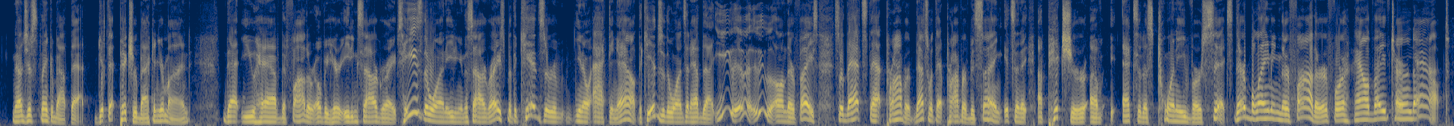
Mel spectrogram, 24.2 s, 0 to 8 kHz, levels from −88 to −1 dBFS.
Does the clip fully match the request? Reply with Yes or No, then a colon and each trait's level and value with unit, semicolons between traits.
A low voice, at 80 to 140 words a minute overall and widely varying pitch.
No: low, 120 Hz; average, 195 wpm; wide, 6.9 semitones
